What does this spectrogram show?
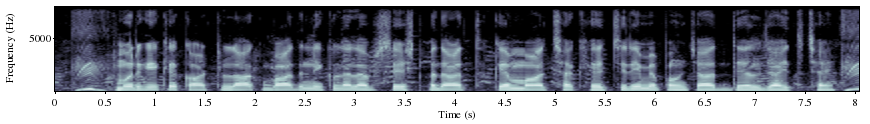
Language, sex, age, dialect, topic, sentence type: Maithili, male, 36-40, Southern/Standard, agriculture, statement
